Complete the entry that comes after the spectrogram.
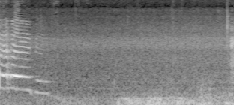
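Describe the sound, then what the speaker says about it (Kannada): A rumble of thunder fades out, followed by a steady wash of heavy rain in a village, close and dense, with a brief tonal chirp at the very start. "ಈಗ ನೋಡ್ರಿ ಮಳೆ ಎಷ್ಟು ಜೋರು ಬರಾಕತ್ತದ"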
